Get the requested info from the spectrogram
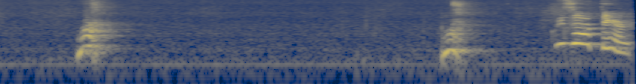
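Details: Skippy, a Pug and Cocker Spaniel mix lying lazily on his owner's lap instead of getting up, gives two short sharp barks about two seconds apart indoors, followed by a person's excited voice.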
